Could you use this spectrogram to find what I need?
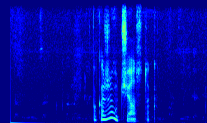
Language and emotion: Russian, sad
